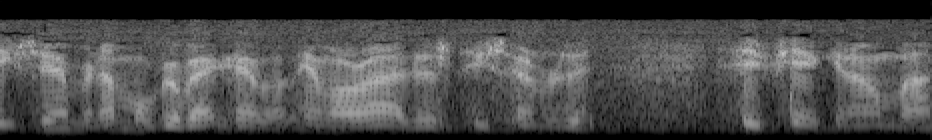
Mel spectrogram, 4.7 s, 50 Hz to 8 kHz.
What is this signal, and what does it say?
Emergency Alert System (SAME) tones, heard as harsh buzzing bursts, with speech. It is heard from 1.0 to 4.3 s.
